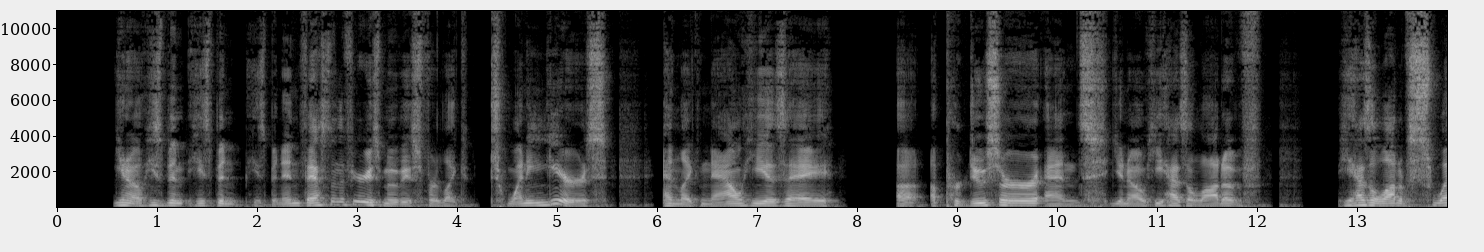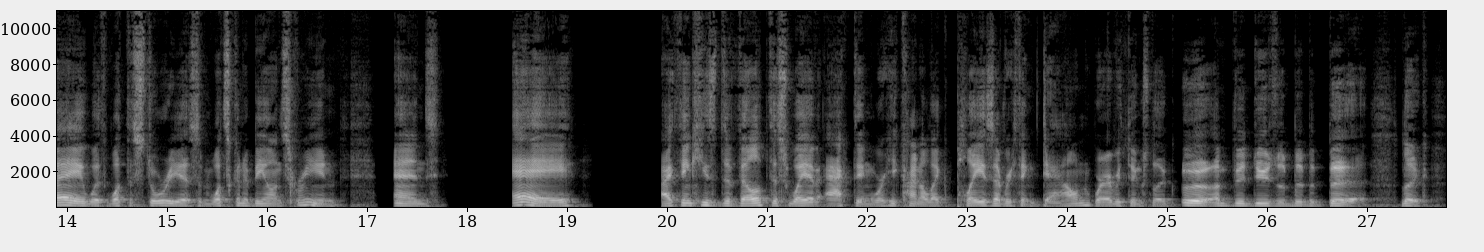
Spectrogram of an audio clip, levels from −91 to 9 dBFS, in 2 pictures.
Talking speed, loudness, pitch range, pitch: 175 wpm, -24 LUFS, 100-120 Hz, 110 Hz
